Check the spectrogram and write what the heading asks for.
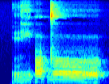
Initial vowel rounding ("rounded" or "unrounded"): unrounded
